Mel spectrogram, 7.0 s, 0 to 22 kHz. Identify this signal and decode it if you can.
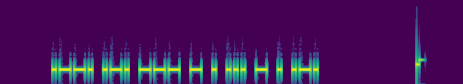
Morse code, heard as a keyed tone, about 22 wpm, 700 Hz. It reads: PROTESTER
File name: 9 Letter Words - First 3 Letters Given - 22wpm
